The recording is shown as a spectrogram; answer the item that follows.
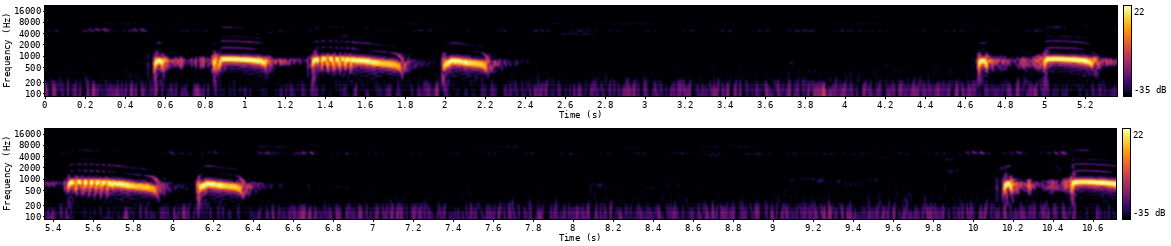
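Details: Spotted dove calling a four-note cooing phrase over and over, about every four to five seconds, with soft hollow arched notes; a clean recording made for luring.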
